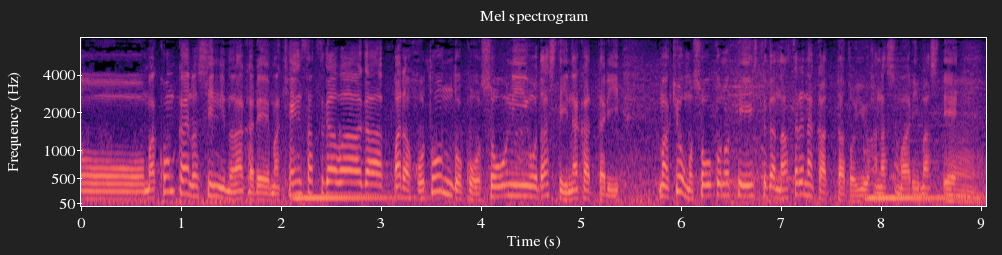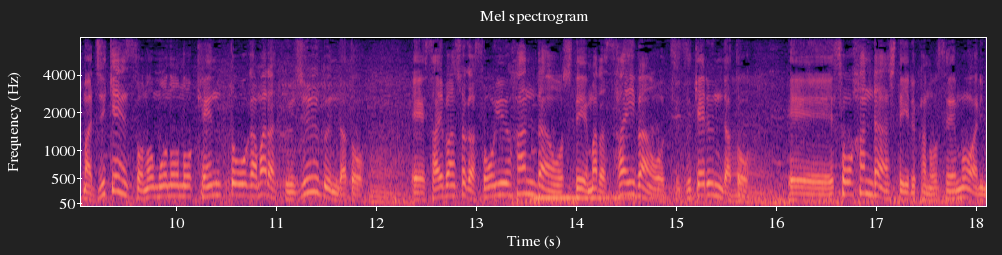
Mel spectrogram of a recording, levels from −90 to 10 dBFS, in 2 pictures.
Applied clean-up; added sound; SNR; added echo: none; Keyboard (musical); 10 dB; none.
